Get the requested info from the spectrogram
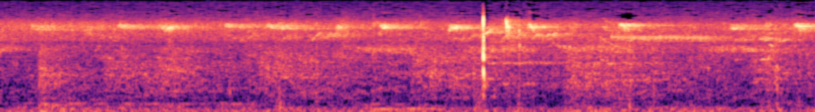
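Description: Outdoor ambience with birds chirping high and repeatedly in short phrases, and a single sharp click about two and a half seconds in.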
